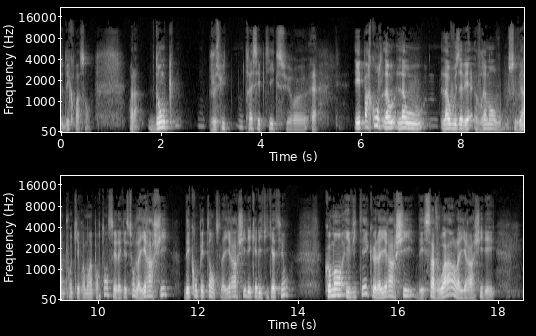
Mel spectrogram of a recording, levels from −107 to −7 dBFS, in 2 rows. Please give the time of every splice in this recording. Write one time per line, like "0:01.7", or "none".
0:01.3

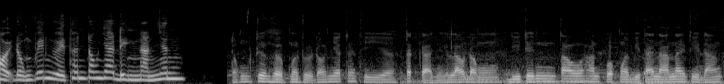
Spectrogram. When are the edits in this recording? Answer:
0:02.1

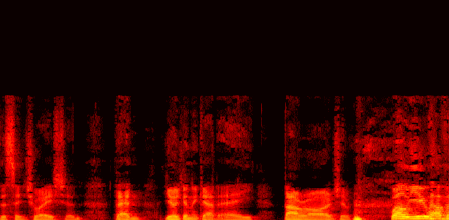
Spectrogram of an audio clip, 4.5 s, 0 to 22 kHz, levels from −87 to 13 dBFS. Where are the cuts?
0:01.8

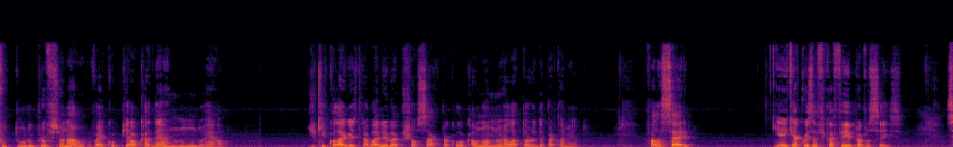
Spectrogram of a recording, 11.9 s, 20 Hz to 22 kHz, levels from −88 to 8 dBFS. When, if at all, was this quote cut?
none

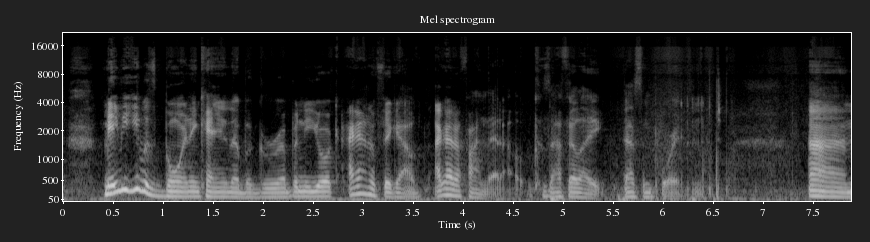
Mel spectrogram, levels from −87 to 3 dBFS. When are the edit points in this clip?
none

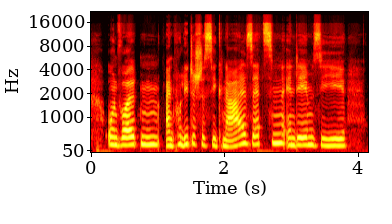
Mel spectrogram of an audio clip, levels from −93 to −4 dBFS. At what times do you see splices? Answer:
none

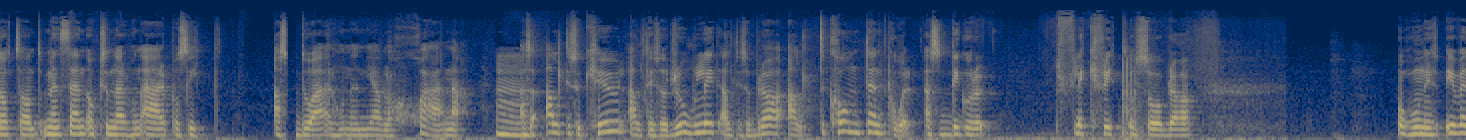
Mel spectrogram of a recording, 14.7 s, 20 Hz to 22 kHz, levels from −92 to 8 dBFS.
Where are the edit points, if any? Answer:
0:02.9

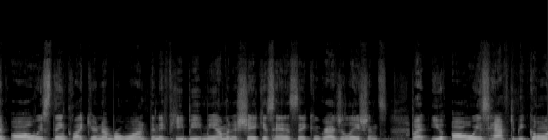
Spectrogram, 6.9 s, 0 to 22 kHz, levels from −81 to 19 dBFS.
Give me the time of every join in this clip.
0:01.9
0:05.1

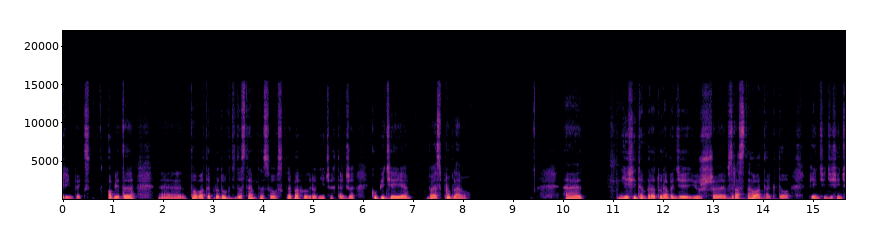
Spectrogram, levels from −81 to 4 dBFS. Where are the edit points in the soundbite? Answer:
none

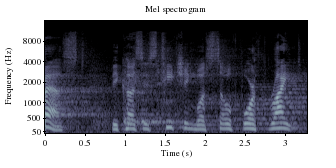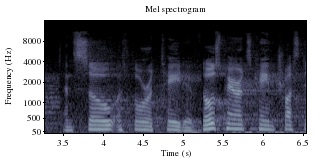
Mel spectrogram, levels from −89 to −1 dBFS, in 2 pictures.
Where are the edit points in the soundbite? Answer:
0:03.4
0:05.2

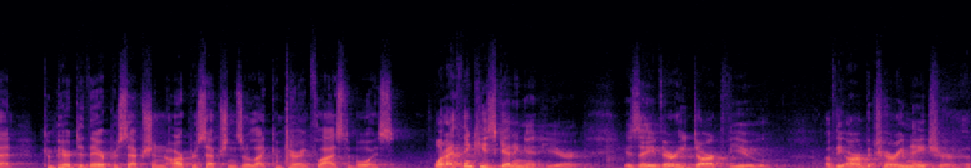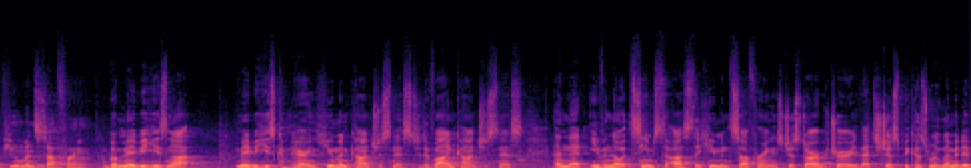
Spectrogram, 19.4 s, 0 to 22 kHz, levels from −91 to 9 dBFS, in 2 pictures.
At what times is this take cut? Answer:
0:04.3

